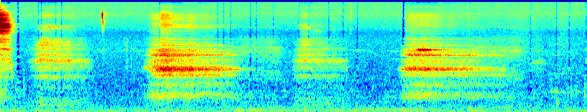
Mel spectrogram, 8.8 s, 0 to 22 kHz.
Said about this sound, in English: take 3 deep breaths and release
